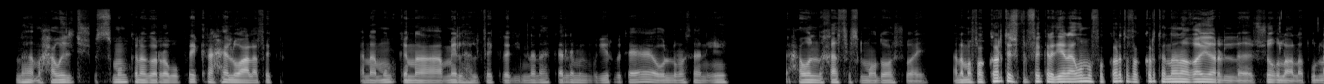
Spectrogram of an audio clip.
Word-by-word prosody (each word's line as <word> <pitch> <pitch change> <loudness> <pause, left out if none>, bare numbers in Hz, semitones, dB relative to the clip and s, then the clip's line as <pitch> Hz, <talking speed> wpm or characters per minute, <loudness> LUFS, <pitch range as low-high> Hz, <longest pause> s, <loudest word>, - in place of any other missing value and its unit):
لأ، 105 +1 -2
ما 90 - -6
حاولتش، 100 +2 -2
بس 105 - -7
ممكن 110 -1 -1
أجرّبه 100 0 0
فكرة 110 0 -2
حلوة 105 -2 +2
على 95 -1 +3
فكرة، - - -11 0.8
أنا 90 0 -2
ممكن 100 0 -3
أعملها 90 +2 -1
الفكرة 90 0 -7
دي، 90 0 -11
إن 95 +2 -10
أنا 100 +1 -5
هاكلم 100 0 -6
المدير 95 +1 -8
بتاعي 105 +2 -2
وأقول 100 -1 -2
له 95 - -6
مثلًا 95 -1 -7
إيه؟ 100 +3 -6 0.6
نحاول 100 +1 +2
نخفف 100 0 -2
الموضوع 90 0 -3
شوية 80 -4 -8 0.2
أنا 105 - +1
ما 105 - +2
فكّرتش 145 +8 +4
في - - -16
الفكرة 125 +2 +3
دي، 125 +2 +7
أنا 125 - +8
أول 135 +3 +6
ما 145 - +4
فكّرت، 135 +3 0
فكّرت 135 +2 -1
إن 125 - +4
أنا 130 -1 +7
أغيّر 120 -2 +6
ال 90 -2 -5
الشُغل 90 +4 -2
على 85 -1 -2
طول 95 +1 -7
100 Hz, 210 wpm, -24 LUFS, 95-110 Hz, 0.8 s, أنا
